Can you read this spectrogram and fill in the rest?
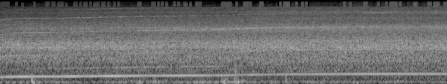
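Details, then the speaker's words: Angle grinder after bearing replacement, running with a clean steady high whine rising to full speed, no rattle or wobble noise from the rear; healthy, like a new grinder. "nah Mantap kan itu dia cakep lah pokoknya gua Seneng banget jadi kayak punya gerinda baru dah"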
